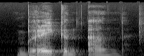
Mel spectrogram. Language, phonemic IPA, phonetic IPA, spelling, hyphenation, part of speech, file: Dutch, /ˌbreː.kən ˈaːn/, [ˌbreɪ̯.kən ˈaːn], breken aan, bre‧ken aan, verb, Nl-breken aan.ogg
- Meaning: inflection of aanbreken: 1. plural present indicative 2. plural present subjunctive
